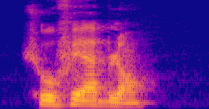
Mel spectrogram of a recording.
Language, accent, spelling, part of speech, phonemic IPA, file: French, France, chauffer à blanc, verb, /ʃo.fe a blɑ̃/, LL-Q150 (fra)-chauffer à blanc.wav
- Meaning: 1. to make white-hot, to bring to a white heat 2. to ignite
